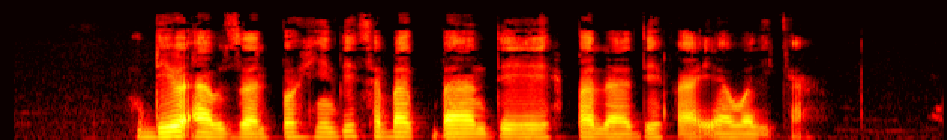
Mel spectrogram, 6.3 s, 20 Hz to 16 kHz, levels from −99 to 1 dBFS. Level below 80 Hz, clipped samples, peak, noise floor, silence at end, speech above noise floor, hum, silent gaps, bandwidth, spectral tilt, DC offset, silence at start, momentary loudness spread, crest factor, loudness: -68 dBFS; under 0.1%; -6 dBFS; -78 dBFS; 0.95 s; 51 dB; none; none; 11 kHz; -5 dB/octave; under 0.1%; 0.9 s; 13 LU; 22 dB; -27 LUFS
